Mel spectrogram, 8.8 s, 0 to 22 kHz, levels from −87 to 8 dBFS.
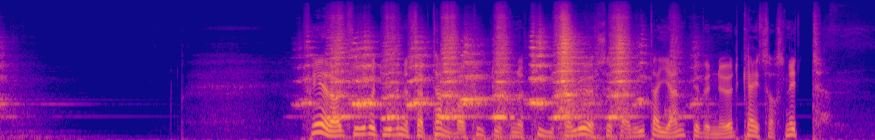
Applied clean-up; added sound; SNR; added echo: none; Squeak; -2 dB; none.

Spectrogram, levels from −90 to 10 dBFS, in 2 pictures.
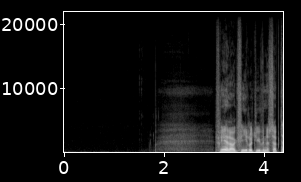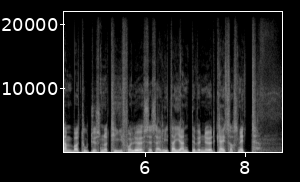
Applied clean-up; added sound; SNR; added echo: none; none; none; none.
